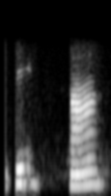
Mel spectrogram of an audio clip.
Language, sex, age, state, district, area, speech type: Hindi, female, 45-60, Uttar Pradesh, Lucknow, rural, conversation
